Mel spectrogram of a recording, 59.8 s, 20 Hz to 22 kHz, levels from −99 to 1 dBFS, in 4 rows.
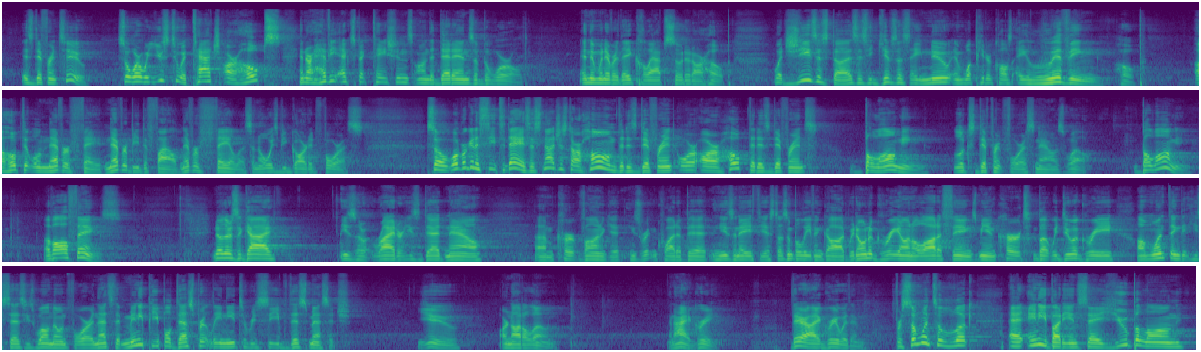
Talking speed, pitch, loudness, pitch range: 185 wpm, 135 Hz, -28 LUFS, 120-155 Hz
